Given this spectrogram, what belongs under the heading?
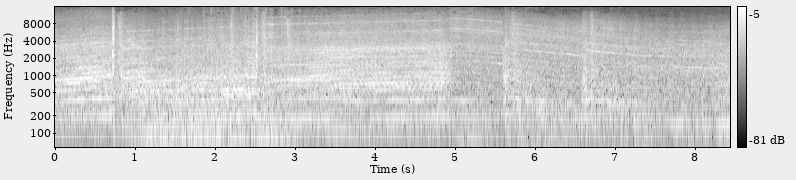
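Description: A race car in the sim racing game Assetto Corsa Evo drives with a loud, sustained engine drone that climbs and drops in pitch through gear changes and revving, heard alone without talk.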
